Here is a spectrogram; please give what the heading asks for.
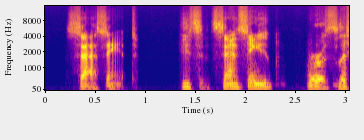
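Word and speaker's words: SaasAnt: And just FYI, if you call their number and you get their recorded information about something, they say Sassant. Okay. If they pronounce it that way, then we'll pronounce it that way.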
